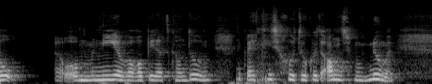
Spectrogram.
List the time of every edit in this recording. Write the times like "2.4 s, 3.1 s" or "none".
2.4 s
